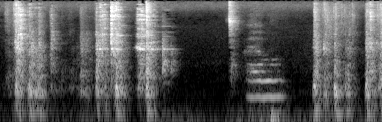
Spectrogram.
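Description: A small spoon is picked up during soap making, with soft clinks and clatter of utensils and a drawer nearby, close and quiet among murmured talk.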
